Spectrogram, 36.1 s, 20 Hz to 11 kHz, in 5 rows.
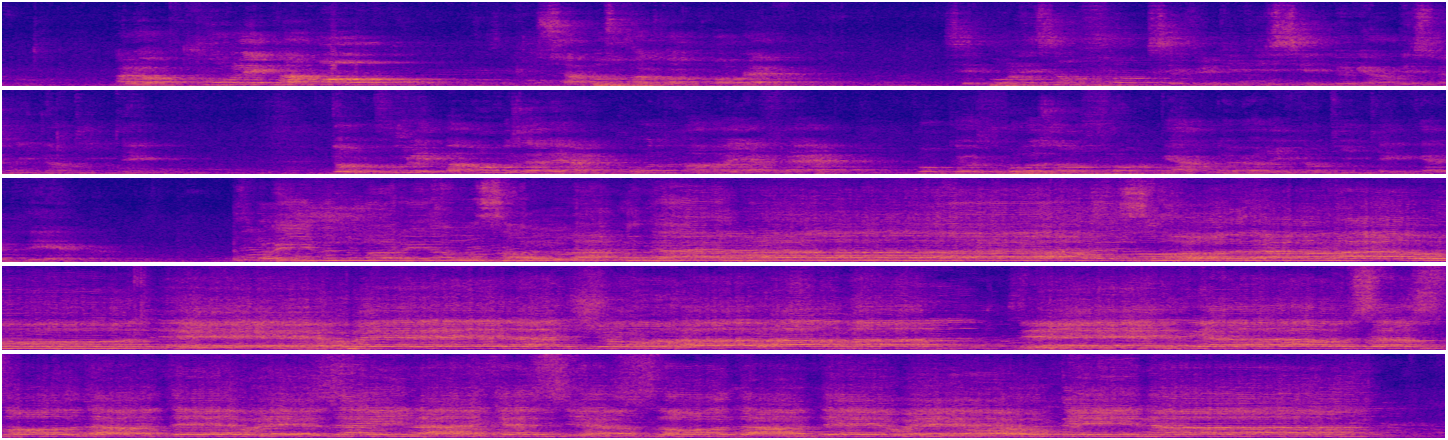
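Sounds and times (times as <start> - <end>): men singing a chant: 15.6 - 35.8.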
